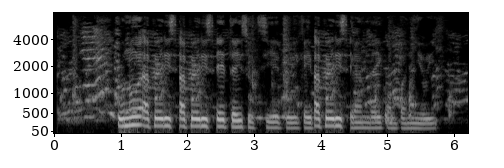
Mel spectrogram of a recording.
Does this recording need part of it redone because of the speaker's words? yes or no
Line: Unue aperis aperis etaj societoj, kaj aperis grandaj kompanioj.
no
